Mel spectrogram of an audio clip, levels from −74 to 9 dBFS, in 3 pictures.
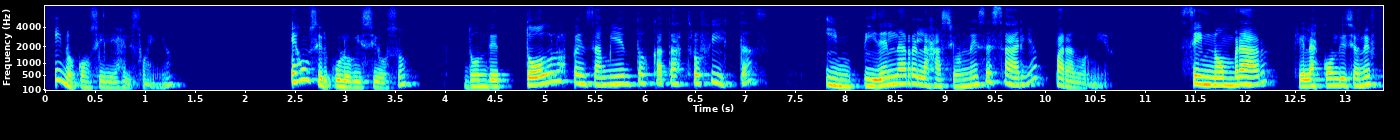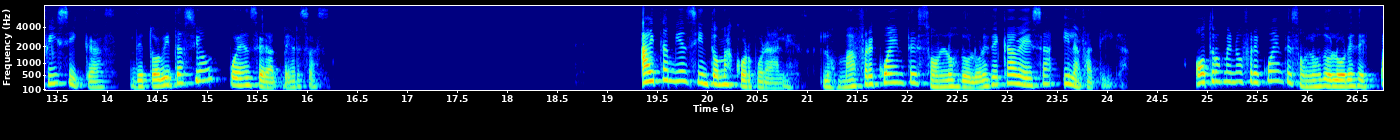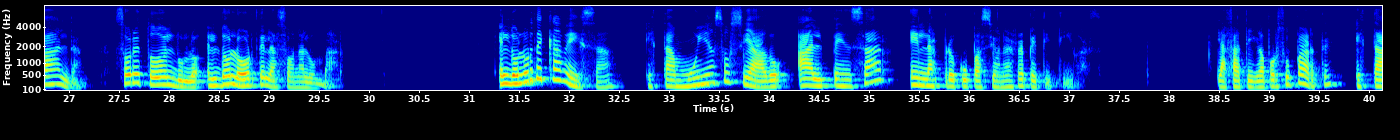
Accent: American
